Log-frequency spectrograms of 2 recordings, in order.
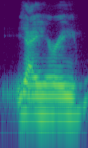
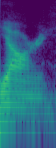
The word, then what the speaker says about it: Yairi: about this guitar uh and yayi in general now that you know how to pronounce it correctly thanks Cooper don't be sorry calling it Yari so let us know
